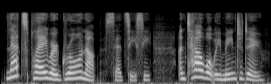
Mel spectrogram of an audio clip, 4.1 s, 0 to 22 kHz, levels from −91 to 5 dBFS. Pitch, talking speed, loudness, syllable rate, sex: 255 Hz, 205 wpm, -18 LUFS, 4.7 syllables/s, female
